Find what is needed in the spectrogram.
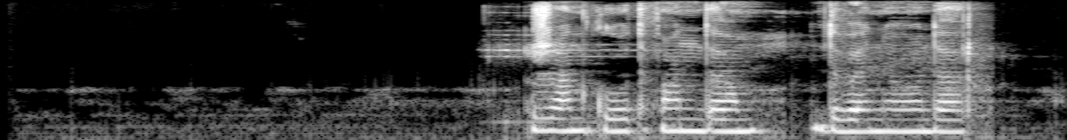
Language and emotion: Russian, neutral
